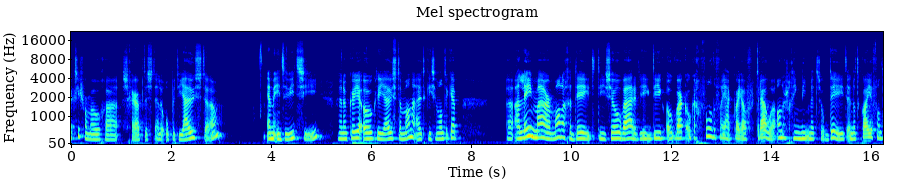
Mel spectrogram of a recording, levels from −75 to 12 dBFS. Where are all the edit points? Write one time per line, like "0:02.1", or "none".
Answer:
none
